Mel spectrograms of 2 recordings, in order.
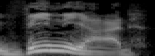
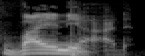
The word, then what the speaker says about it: vineyard: Titus Bravo, Ecclesiastes, vine, and then you say vineyard, not vineyard.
